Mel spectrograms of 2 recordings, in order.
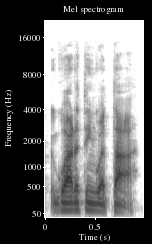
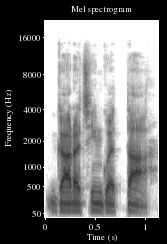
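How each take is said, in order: First: The T sounds like a soft 'th'. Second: The T sounds closer to 'ch'. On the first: The speaker calls it wrong. "I want to say it in Spanish as Guaratingueta" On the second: The speaker calls it right. "the U A is not as emphasized and the T is more like a, a T or a C H sound"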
